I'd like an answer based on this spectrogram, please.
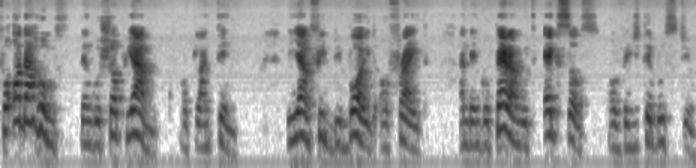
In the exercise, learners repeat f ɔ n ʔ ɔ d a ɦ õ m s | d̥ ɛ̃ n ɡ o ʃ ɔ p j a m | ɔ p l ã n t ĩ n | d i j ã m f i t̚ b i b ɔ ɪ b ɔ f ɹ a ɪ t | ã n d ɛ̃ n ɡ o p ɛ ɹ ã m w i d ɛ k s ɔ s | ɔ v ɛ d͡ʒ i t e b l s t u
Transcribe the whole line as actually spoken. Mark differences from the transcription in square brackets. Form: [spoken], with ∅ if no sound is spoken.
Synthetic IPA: f ɔ [∅] ʔ ɔ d a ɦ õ m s | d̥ ɛ̃ n ɡ o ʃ ɔ p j a m | ɔ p l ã n t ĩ n | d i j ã m f i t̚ b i b ɔ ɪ [d] ɔ f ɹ a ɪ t | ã n d ɛ̃ n ɡ o p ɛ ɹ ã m w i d ɛ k s ɔ s | ɔ v ɛ d͡ʒ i t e b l s t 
